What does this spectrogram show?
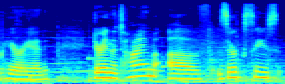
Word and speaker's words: Xerxes: His Persian name, in Old Persian, which is his original native language, is Shayarsha. Now, that was hard for the Jews to pronounce, so they said Ahasuerus. We know him as Ahasuerus. And the Greeks said Xerxes, which is Xerxes.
